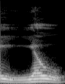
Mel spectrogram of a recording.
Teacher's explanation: یا کو ہم کھینچ کر نہیں پڑھیں گے، یہاں پہ واو لین ہو رہا ہے، اور حروف لین کو بغیر کھینچے بغیر جھٹکا دیے نرمی کے ساتھ معروف پڑھیں گے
